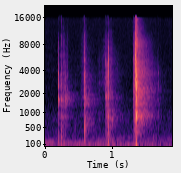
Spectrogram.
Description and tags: Loading magazine in an AR-15 (AR-15 S&W field-recording).
bullet, military, shooting, rifle, weapon, magazine, gun, reload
